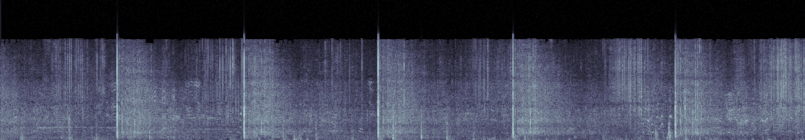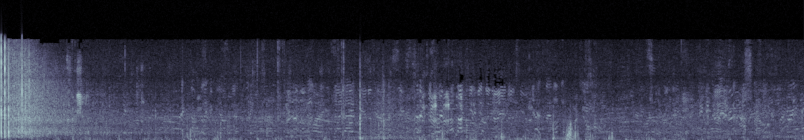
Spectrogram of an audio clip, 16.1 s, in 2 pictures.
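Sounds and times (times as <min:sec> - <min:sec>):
distant fireworks bangs: 0:00.0 - 0:10.9.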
